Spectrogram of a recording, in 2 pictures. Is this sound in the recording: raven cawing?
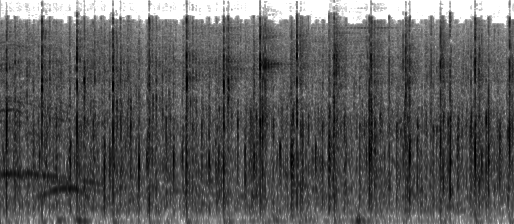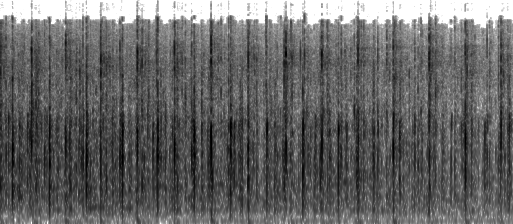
no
